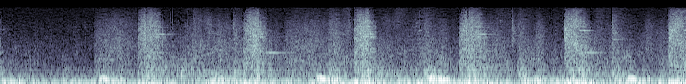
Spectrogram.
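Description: Game spell effects whoosh and clash repeatedly.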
